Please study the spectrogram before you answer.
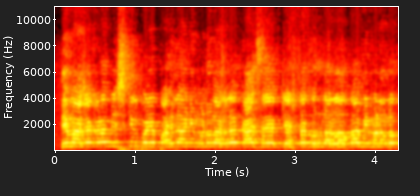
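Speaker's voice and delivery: high, loud recitation; declaimed poem lines. Acted. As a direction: proclaim the verse to the audience. (उंच मोठ्या आवाजात कविता)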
